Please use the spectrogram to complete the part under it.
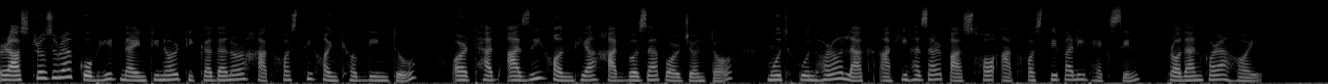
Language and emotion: Assamese, neutral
